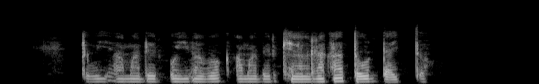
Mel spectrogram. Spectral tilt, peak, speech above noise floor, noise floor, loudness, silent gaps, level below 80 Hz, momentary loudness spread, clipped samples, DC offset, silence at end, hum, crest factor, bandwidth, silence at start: -8.5 dB/octave; -4 dBFS; 60 dB; -84 dBFS; -25 LUFS; none; -64 dBFS; 9 LU; under 0.1%; under 0.1%; 1.1 s; none; 22 dB; 6 kHz; 0.8 s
